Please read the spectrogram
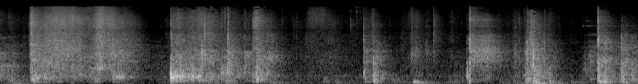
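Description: Rustling and clattering of things being handled and moved, with a sharp knock about two seconds in.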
